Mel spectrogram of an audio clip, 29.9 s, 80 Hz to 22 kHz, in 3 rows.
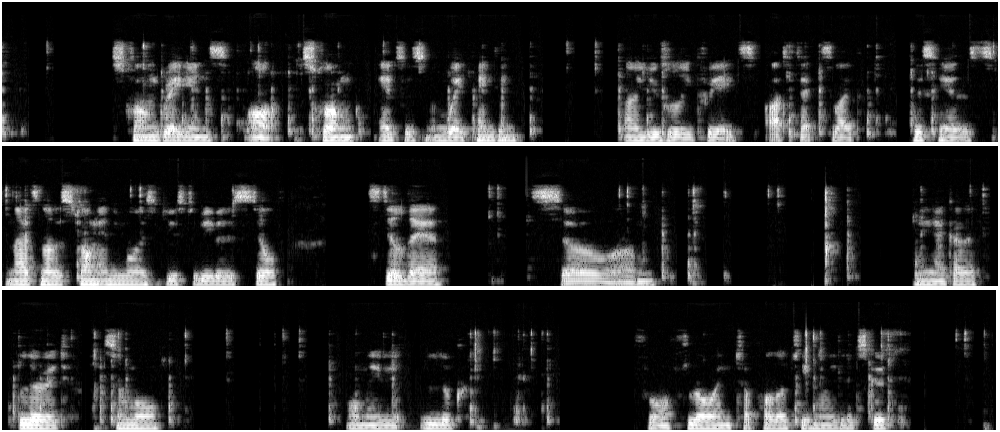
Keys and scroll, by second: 11.5 r, 24.6 Tab, 27.9 Tab, 29.7 r.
